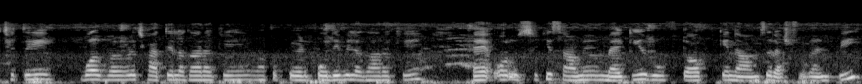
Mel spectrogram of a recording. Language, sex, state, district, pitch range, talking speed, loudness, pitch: Hindi, female, Rajasthan, Jaipur, 180-215 Hz, 195 wpm, -18 LUFS, 200 Hz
